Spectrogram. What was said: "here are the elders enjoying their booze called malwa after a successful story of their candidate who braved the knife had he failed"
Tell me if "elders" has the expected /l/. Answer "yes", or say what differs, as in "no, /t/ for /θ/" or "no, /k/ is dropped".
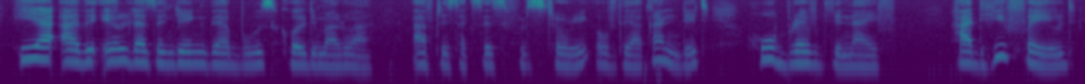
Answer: yes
